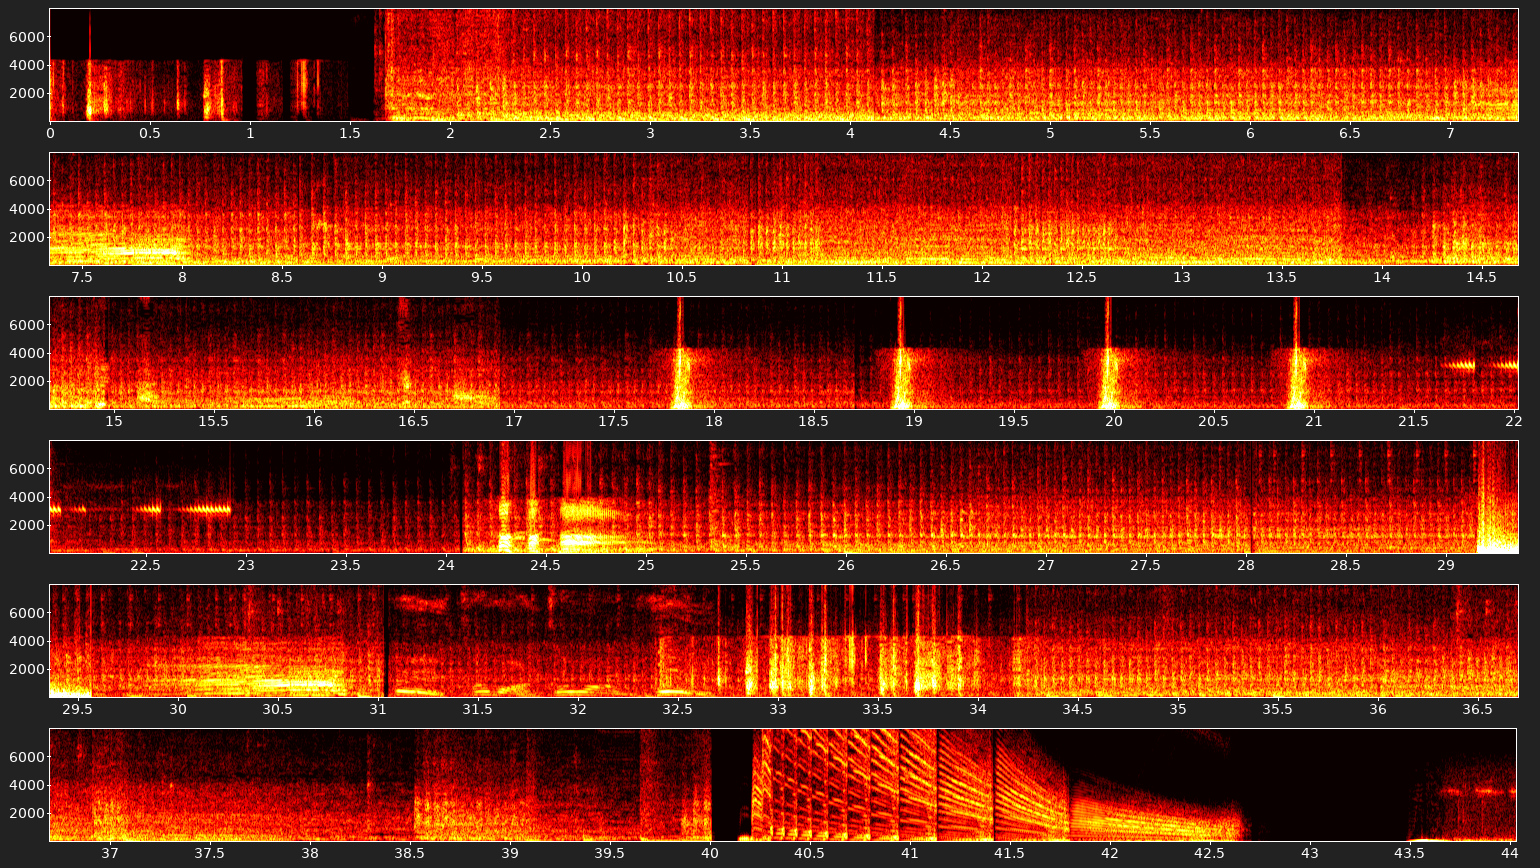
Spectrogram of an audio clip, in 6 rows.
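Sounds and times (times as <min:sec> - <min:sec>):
low steady engine hum: 0:01.7 - 0:39.6
sharp hits: 0:17.7 - 0:23.0, 0:27.9 - 0:37.3.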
